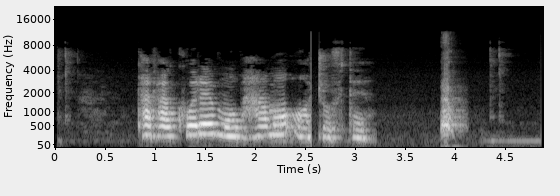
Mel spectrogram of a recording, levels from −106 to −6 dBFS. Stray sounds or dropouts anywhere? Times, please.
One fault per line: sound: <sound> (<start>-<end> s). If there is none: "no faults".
sound: dropout (2.6-2.6 s)
sound: bark (3.9-4.2 s)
